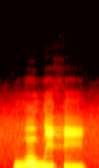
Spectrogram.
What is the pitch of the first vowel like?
high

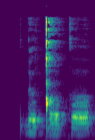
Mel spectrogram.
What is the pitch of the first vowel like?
high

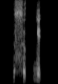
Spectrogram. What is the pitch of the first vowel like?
rising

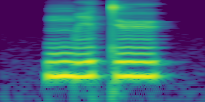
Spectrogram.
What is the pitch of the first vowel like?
high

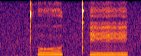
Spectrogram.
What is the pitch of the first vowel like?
rising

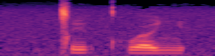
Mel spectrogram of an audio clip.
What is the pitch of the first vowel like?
high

